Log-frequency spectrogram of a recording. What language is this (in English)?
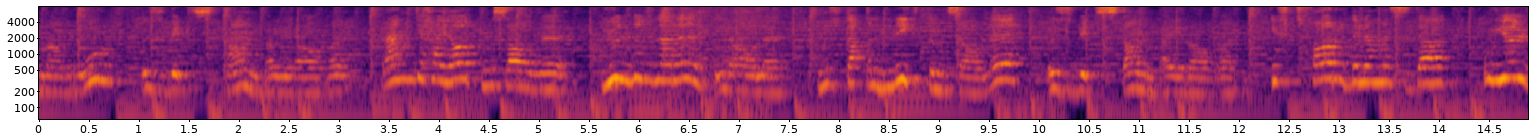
Turkish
